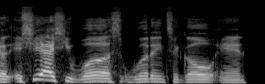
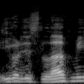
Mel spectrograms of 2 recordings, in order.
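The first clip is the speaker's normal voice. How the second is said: mock begging, pleading, higher pitch; 3 semitones higher than usual. Retelling how a contestant asked the question: imitating pleading. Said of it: "basically pleading and, and begging".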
